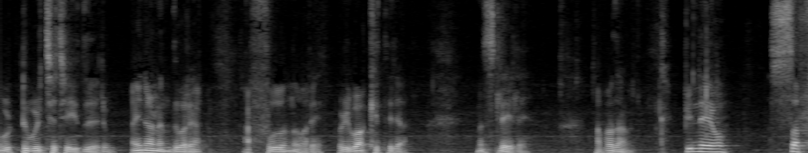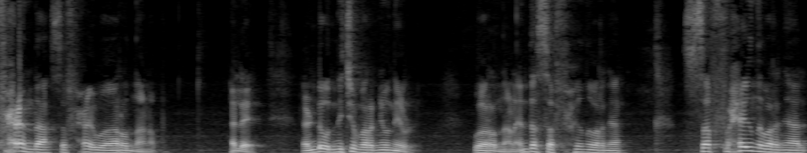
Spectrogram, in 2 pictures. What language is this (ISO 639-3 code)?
mal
